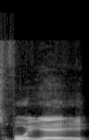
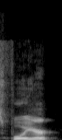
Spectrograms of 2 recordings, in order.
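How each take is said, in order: First: Foyer as foy-YAY, ending in -ay; French pronunciation. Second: Foyer as FOY-er, ending in r; English pronunciation. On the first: Co-host showing Frenchy French, foyer as foy-YAY. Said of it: "in, uh, Frenchy French". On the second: Co-host translating from French to English, foyer as FOY-er. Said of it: "translate it from French to English". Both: Shown as a demonstration.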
